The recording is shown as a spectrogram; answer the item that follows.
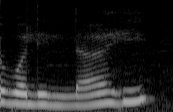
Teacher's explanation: اللہ کے لام سے پہلے والا جو لام ہے اس کے نیچے زیر لگی ہوئی ہے، جس کی وجہ سے اس کو باریک پڑھا گیا۔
